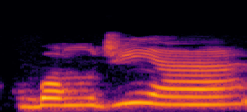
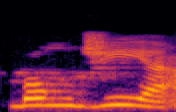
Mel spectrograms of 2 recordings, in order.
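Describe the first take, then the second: First: "Bom dia" as bong jee-a; pronunciation demo. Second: "Bom dia" with the m as ng and dia as jee-a; "Bom dia" as bong jee-a; pronunciation demo. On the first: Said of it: "ang M nila is parang N G". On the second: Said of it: "Ang pagka-pronounce nito". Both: Shown as a demonstration.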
